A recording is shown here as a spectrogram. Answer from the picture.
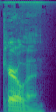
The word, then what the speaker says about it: Karoline: She spells her name K-A-R-O-L-I-N-E, Levitt. Mm-hmm. She pronounces it Caroline.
